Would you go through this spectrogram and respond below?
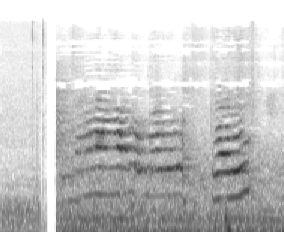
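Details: Cat meowing: a drawn-out, slightly wavering meow lasting over a second, followed by a shorter second meow, with a brief click and silence just before and faint background noise.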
